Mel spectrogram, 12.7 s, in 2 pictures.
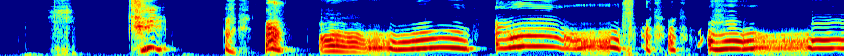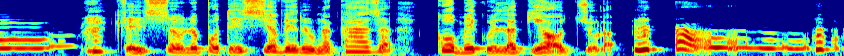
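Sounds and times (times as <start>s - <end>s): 
dog sobbing and whimpering: 1.7s - 7.0s, 11.1s - 12.6s
speech: 1.8s - 2.8s, 7.3s - 11.2s.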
